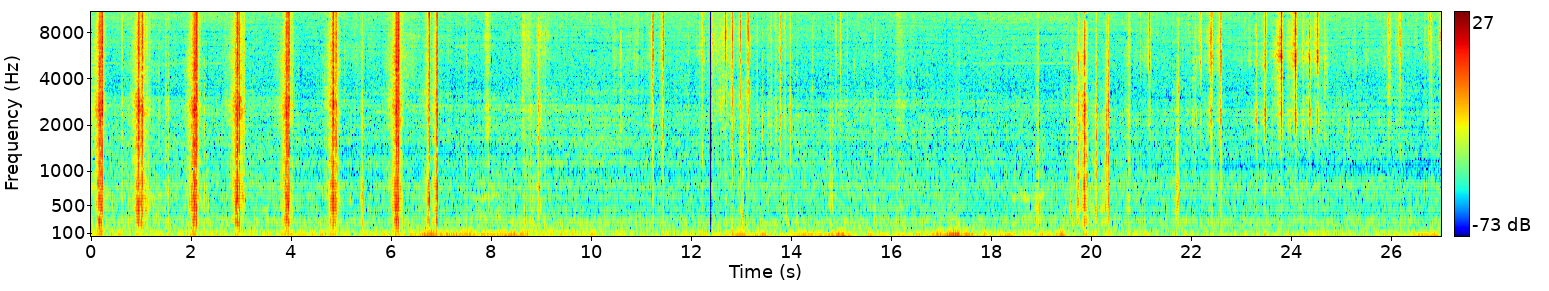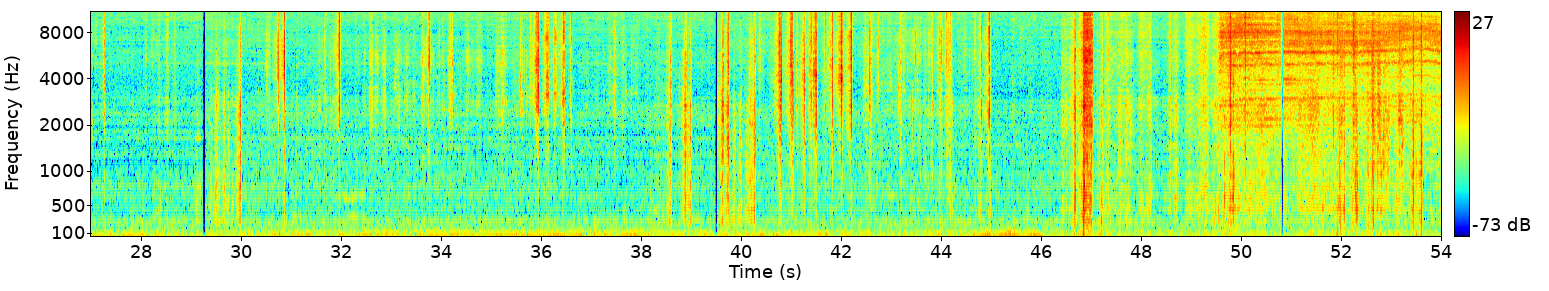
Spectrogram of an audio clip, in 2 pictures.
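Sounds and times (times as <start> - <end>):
low background rumble: 0.0 - 49.5.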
